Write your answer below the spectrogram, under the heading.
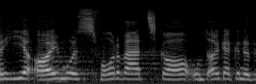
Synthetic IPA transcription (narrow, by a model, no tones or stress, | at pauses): əɦiəʔɑjmuəsfɔɾvæɾt͡sɡ̥ɑːʔʊndaʊɡæɡənøbə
